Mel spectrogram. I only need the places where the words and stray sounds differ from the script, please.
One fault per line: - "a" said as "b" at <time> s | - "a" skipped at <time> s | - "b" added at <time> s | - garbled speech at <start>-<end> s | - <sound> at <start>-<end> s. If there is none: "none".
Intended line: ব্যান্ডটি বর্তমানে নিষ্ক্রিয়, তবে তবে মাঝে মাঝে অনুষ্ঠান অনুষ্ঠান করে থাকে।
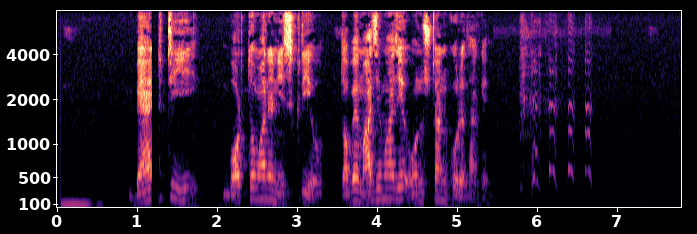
- dropout at 1.2-1.3 s
- "তবে" skipped at 3.7 s
- "অনুষ্ঠান" skipped at 4.8 s
- laugh at 5.8-6.7 s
